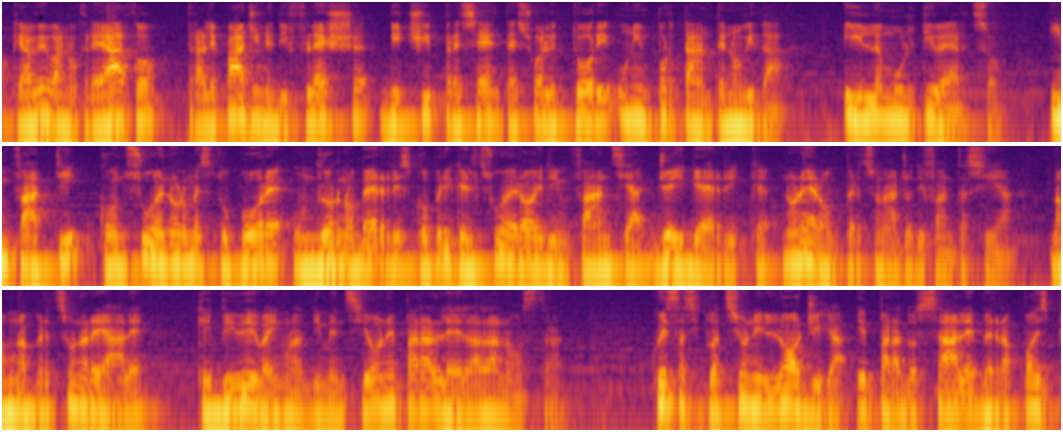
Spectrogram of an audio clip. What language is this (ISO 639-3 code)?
ita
